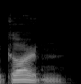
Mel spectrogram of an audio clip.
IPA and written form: ˈɡɑːrdən (Garden)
